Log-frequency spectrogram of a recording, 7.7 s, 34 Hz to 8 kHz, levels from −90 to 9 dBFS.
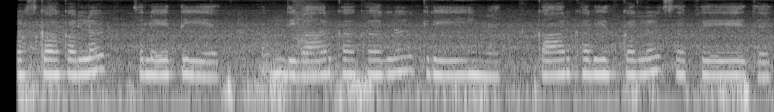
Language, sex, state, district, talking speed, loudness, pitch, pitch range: Hindi, female, Rajasthan, Bikaner, 115 wpm, -15 LUFS, 215 Hz, 205-220 Hz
